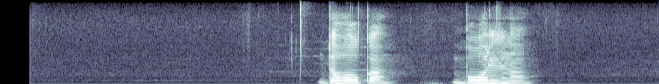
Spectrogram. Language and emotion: Russian, sad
